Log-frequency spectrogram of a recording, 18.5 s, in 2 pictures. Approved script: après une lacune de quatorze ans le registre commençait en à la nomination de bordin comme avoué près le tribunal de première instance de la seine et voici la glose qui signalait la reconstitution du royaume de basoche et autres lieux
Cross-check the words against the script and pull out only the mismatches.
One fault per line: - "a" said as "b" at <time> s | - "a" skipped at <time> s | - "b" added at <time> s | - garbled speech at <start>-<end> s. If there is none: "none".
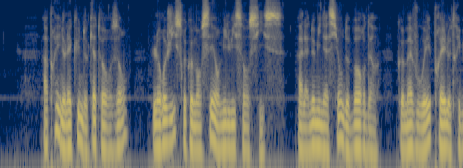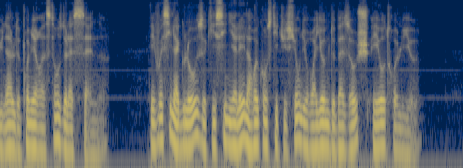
none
